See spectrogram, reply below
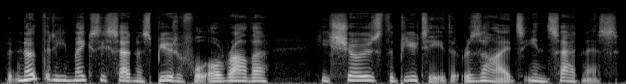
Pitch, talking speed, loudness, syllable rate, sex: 165 Hz, 170 wpm, -21 LUFS, 4.6 syllables/s, male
